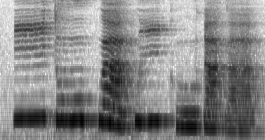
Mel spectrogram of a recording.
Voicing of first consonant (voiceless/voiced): voiceless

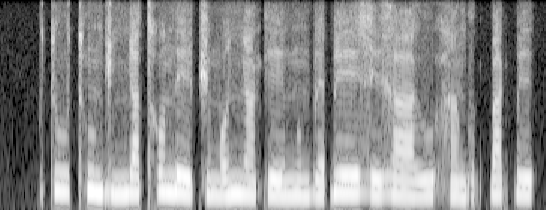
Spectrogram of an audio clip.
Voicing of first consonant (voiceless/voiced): voiceless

